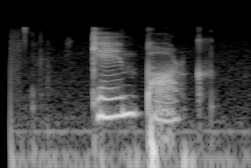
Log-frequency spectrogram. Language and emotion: Russian, neutral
